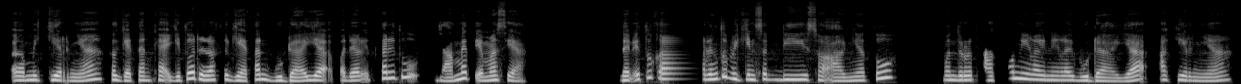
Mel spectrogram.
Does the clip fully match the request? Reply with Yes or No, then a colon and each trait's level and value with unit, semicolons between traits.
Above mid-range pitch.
Yes: high, 200 Hz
